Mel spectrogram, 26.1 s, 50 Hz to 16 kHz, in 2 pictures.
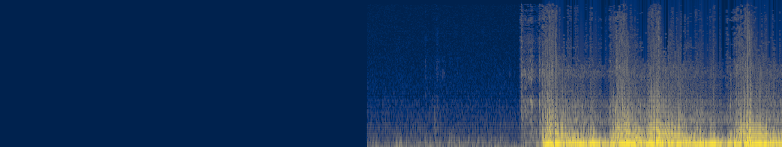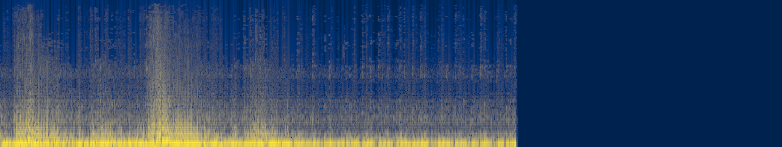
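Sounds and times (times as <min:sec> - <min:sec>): motorcycle throttle blips: 0:06.2 - 0:21.6
motorcycle engine idling: 0:07.0 - 0:13.3, 0:13.9 - 0:15.4, 0:16.2 - 0:21.7
motorcycle engine starting: 0:07.0 - 0:21.7.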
